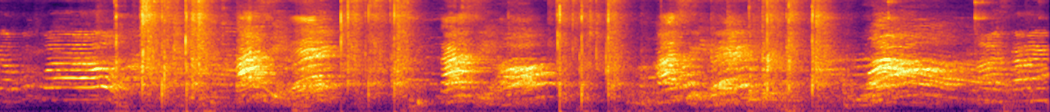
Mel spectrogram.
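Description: Classroom of children performing the tepuk wow clapping chant, bursts of sharp synchronized claps interleaved with loud group chanting in young voices, rhythmic and close, repeated several times.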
